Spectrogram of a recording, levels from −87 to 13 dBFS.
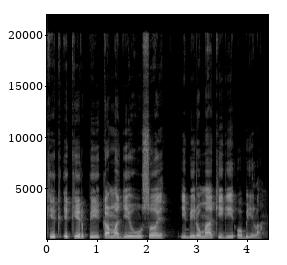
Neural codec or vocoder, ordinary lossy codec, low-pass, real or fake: none; none; none; real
